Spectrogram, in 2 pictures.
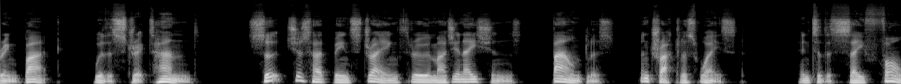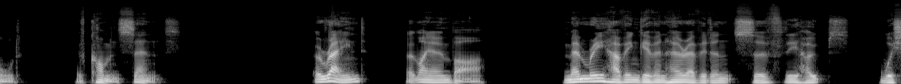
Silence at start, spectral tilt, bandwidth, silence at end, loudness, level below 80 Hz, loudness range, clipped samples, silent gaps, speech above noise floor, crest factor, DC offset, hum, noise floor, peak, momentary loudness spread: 0 s; -6 dB/octave; 13 kHz; 0 s; -15 LUFS; -42 dBFS; 5 LU; under 0.1%; none; over 76 dB; 16 dB; under 0.1%; none; under -90 dBFS; 0 dBFS; 13 LU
